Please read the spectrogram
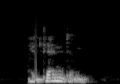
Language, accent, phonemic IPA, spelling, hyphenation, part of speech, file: English, Southern England, /əˈdɛn.dəm/, addendum, ad‧den‧dum, noun, LL-Q1860 (eng)-addendum.wav
- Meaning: 1. Something to be added; especially text added as an appendix or supplement to a document 2. A postscript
